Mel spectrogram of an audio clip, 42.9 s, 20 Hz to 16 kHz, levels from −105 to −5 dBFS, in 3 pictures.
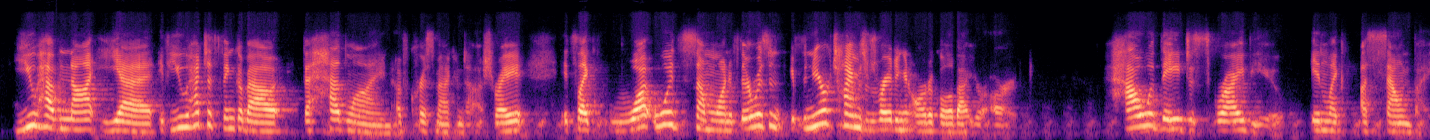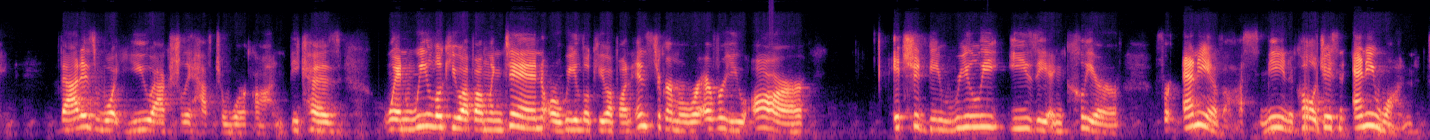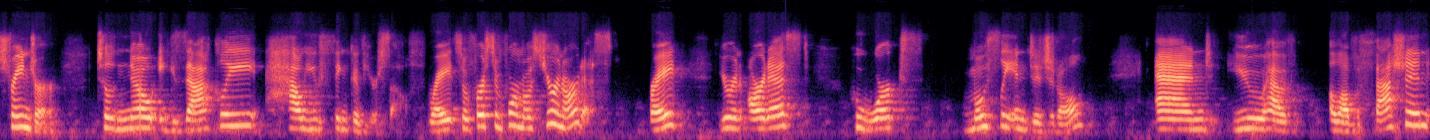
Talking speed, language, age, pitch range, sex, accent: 170 wpm, English, 30-49, 195-260 Hz, female, American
